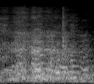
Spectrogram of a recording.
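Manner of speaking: loud breathy laugh; breathy burst of laughter. Real, not acted.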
